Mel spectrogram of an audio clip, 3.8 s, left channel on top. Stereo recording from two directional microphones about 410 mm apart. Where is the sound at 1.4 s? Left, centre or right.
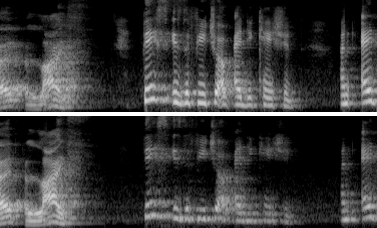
Left.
